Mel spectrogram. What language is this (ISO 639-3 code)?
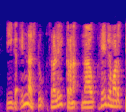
kan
